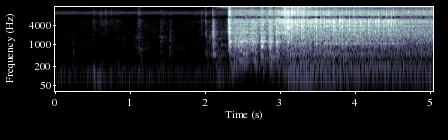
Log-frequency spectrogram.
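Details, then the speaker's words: 2008 Ford Expedition started right after a serpentine belt replacement, briefly with the fan still removed; short crank, fires at once into a smooth steady idle with no belt squeal or chirp. "we're gonna start it up so please note that this initial startup that we're gonna do is is before we put the fan back on so we only wanna run it for a few seconds"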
